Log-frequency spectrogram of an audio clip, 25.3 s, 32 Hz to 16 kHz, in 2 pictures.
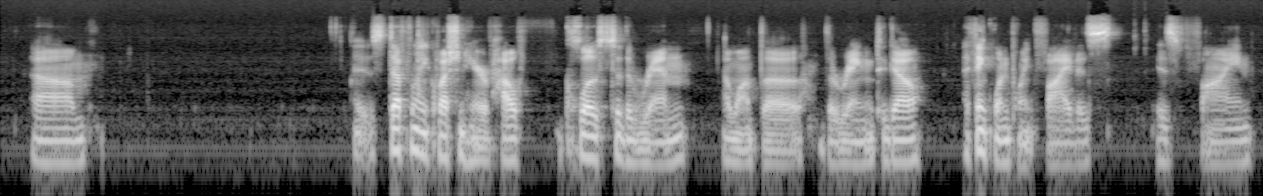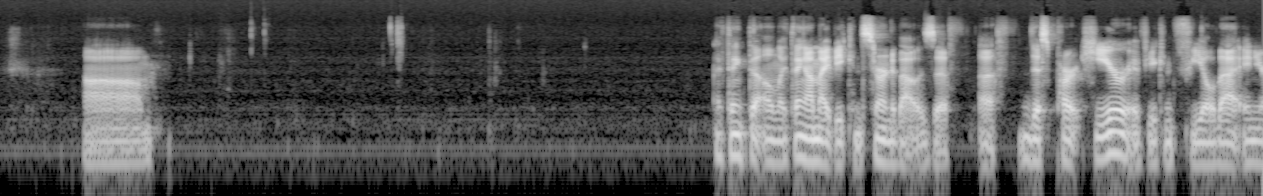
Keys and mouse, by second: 0.4 shift+right click, 11.4 click, 15.3 click.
